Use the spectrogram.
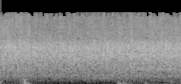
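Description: A large crowd's applause at Valencia's Mestalla stadium during a football match tribute, as two captains carry a large wreath of flowers, rolls on as a steady, dense wash of clapping, with no voices standing out and a few low thumps under it.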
